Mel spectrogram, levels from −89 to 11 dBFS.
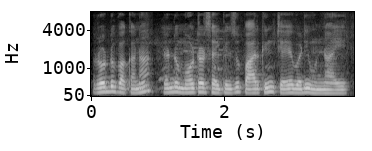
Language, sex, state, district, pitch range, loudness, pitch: Telugu, male, Telangana, Hyderabad, 135-160 Hz, -16 LUFS, 145 Hz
